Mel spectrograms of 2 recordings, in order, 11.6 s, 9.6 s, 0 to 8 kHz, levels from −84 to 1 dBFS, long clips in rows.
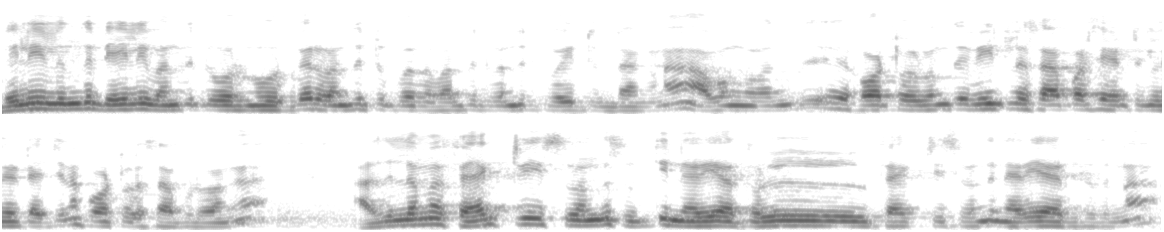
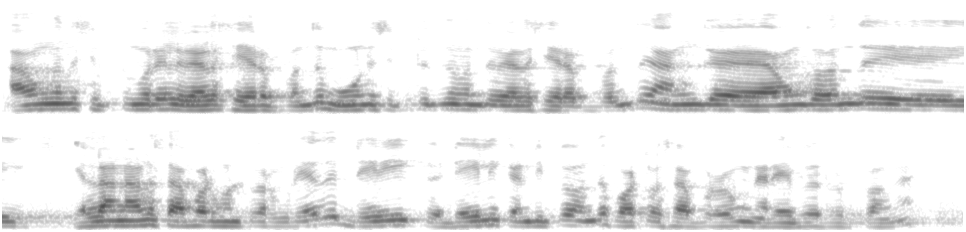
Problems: none marked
